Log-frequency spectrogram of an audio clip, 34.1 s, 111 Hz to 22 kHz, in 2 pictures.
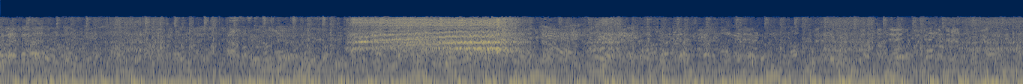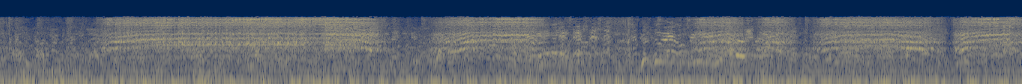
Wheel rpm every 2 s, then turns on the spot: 10, 10, 20, 150, 40, 10, 10, 10, 20, 80, 160, 110, 100, 10, 50, 100, 90.
0-4 10-12 16-18 26-28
